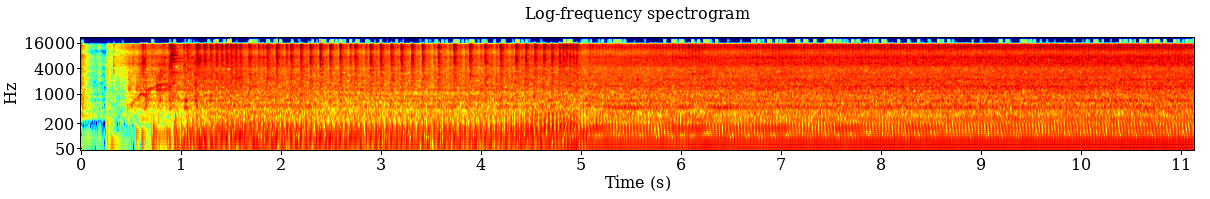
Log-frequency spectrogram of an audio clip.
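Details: Generator with surging idle, after cleaning the carburettor idle jet, blamed on ethanol fuel: small single-cylinder engine catches quickly and settles to a steady, even idle with no hunting; runs normally.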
